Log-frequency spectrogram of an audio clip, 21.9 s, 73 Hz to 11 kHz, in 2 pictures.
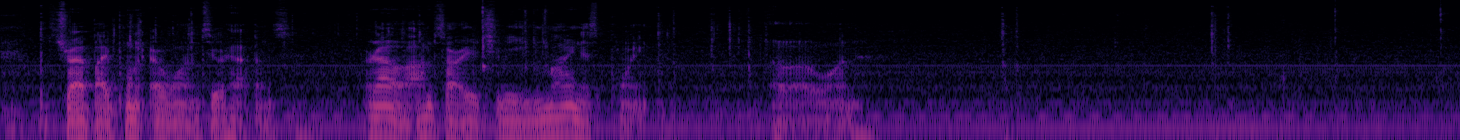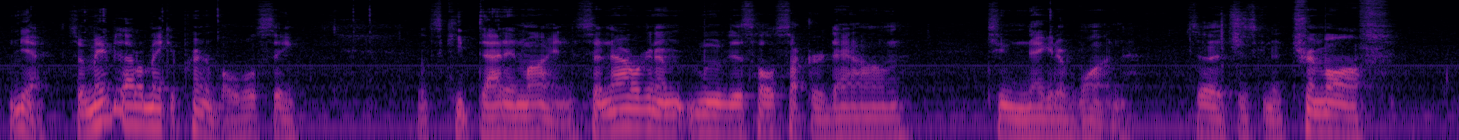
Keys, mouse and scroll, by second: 0.0 click, 0.7-4.3 drag, 8.1 F5, 8.8-9.7 drag, 11.1 scroll up 2, 18.5 click.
